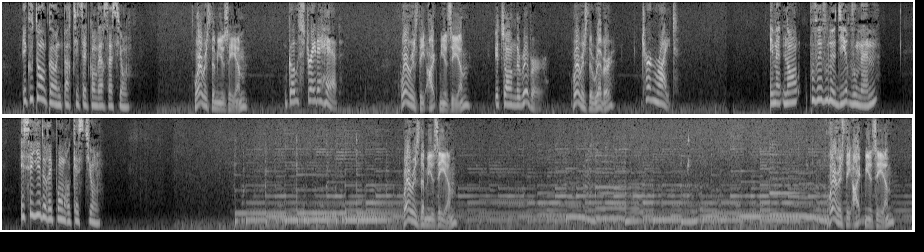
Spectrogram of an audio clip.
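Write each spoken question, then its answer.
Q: Where is the museum?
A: Go straight ahead.

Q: Where is the art museum?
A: It's on the river.

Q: Where is the river?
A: Turn right.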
